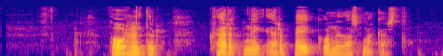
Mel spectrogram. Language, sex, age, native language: Icelandic, male, 30-39, Icelandic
